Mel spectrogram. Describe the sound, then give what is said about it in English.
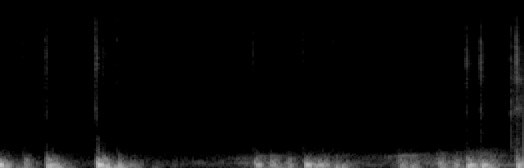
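A message being typed on a computer keyboard: quick clusters of faint, muffled taps arrive in a few short bursts, separated by brief pauses of near silence. “I would simply type in a message that says something like, hi, Lindsay.”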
